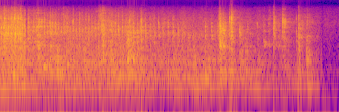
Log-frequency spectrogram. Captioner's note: whirring stops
